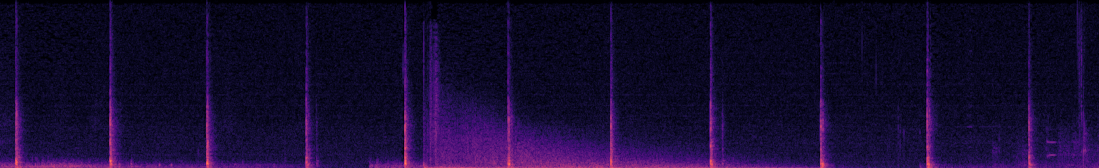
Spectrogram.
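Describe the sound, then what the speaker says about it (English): Warship guns in World of Warships firing at the Svetlana: about a dozen sharp, evenly spaced cracks roughly once per second, over a low engine rumble and a swelling whoosh of sea noise. "Here's me shooting the Svetlana."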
